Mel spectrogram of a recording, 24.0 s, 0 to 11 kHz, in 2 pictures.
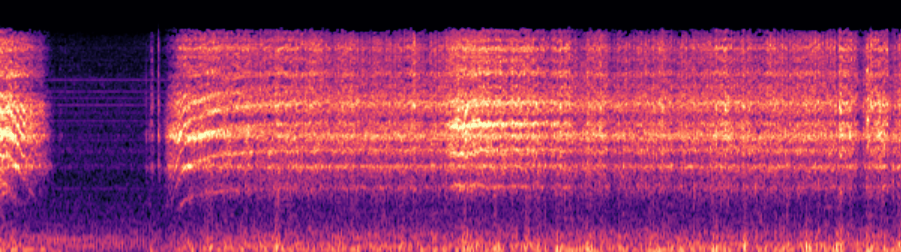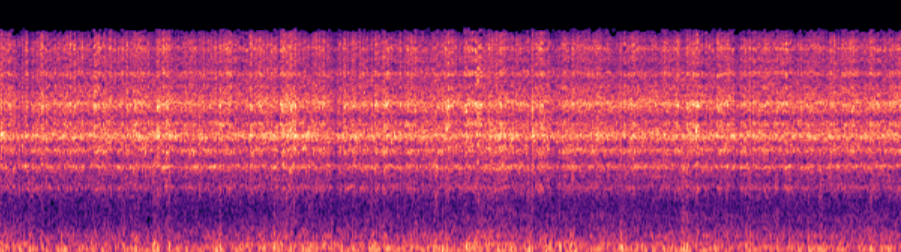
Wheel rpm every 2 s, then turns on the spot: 70, 130, 200, 200, 200, 200, 200, 200, 200, 200, 200, 200.
0-2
